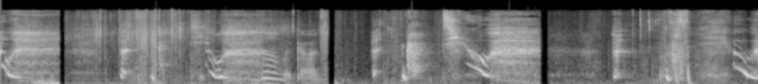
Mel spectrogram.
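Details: Compilation of sneezes from several people, each with a sharp intake of breath before the burst, with voices, room noise and "bless you" between them.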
